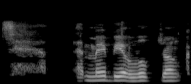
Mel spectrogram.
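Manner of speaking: tipsy, halting character voice; drunk voice. Acted. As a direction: stumble over the words, a little drunk. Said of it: "trying to figure out what his drunk voice was".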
